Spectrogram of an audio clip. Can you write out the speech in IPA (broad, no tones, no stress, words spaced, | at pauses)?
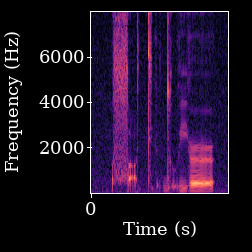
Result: sˤə̰tʲə̰dṵjə˞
